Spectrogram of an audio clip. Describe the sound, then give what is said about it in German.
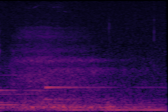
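Soft, slow breathing gently in and out through both nostrils, a steady airy hiss that rises and eases without pause, quiet, with a faint sustained tonal hum underneath and no talking. “Dann kannst du deine Hand senken und ganz sanft ein und aus, wieder durch beide Nasenlöcher atmen.”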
